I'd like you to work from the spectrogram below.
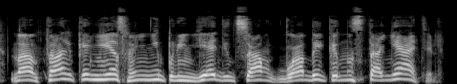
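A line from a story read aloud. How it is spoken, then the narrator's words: Nasal voice. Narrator (Russian): добавляет гнусавый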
